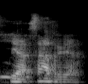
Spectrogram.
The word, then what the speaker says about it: Sarria: I was born in Colombia, so if you want to pronounce it in Spanish, it's completely different. I got to roll my R's. Yeah, Sarria. There we go. But hi, everybody. My name is Sarria.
